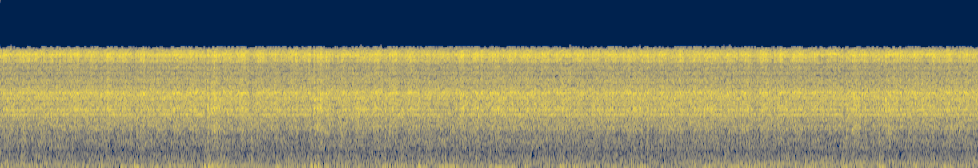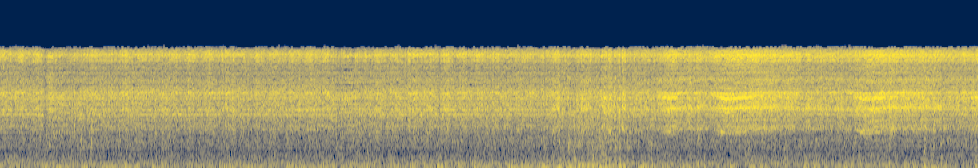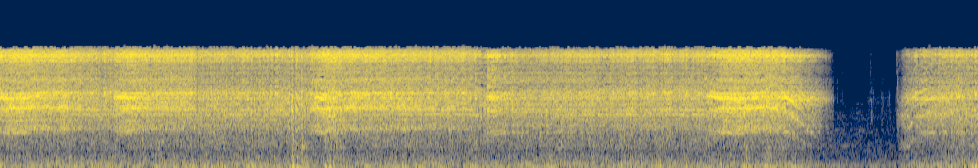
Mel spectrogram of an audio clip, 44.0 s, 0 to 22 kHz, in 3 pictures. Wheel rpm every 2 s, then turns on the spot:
230, 230, 240, 230, 230, 230, 230, 230, 230, 230, 230, 230, 230, 230, 230, 230, 230, 230, 230, 230, 140, 80.
none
